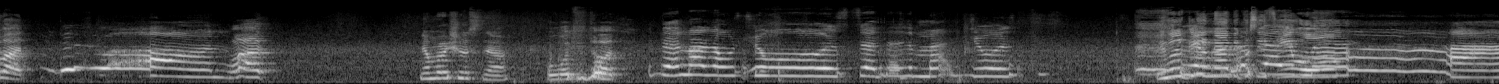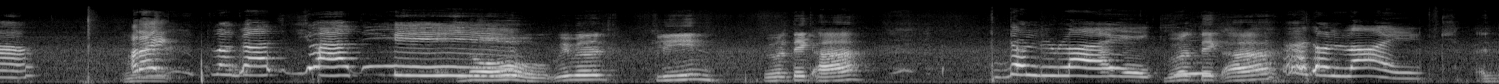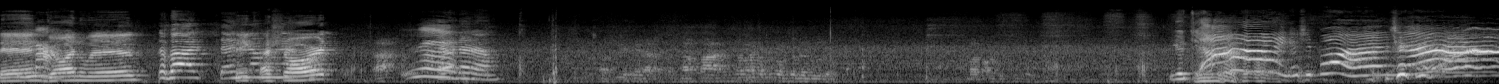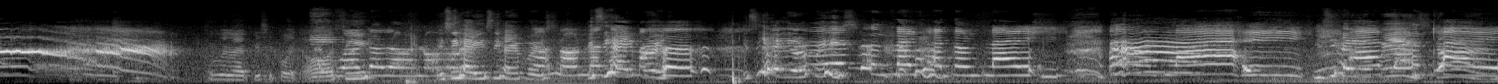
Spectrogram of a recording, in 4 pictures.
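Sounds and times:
child squealing: 0.5 - 2.1, 11.4 - 15.3, 44.1 - 46.8, 50.3 - 54.6, 55.9 - 59.9
young boy crying: 0.5 - 2.2, 11.4 - 15.3, 50.2 - 59.9.

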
